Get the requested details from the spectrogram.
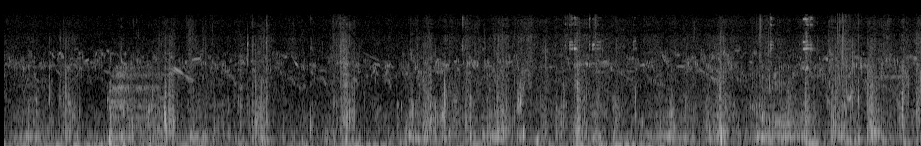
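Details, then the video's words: Horses eating grass on a summer morning in Tuv province, Mongolia, their chomping heard as dense, irregular crunching and tearing clicks, continuous and close, with no calls. "Horses eating grass in summer morning / chomping noises"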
